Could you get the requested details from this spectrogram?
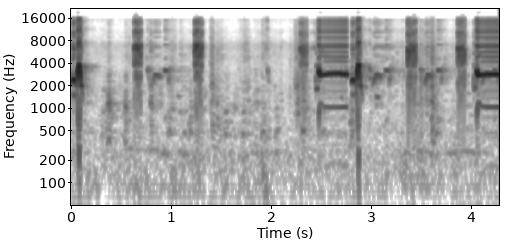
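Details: Energetic prinia song: scattered sharp, high clicks and chips, then two drawn-out buzzy, rattling notes toward the end, set against an otherwise quiet background.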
